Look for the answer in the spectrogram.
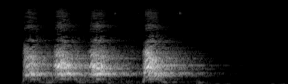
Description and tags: A dog is barking far away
